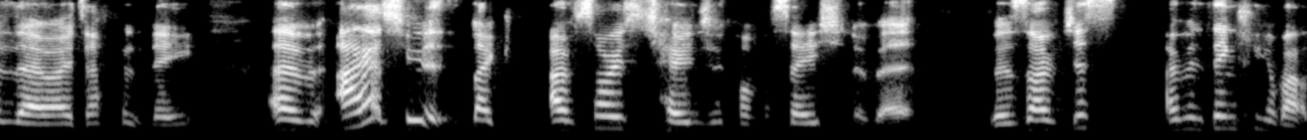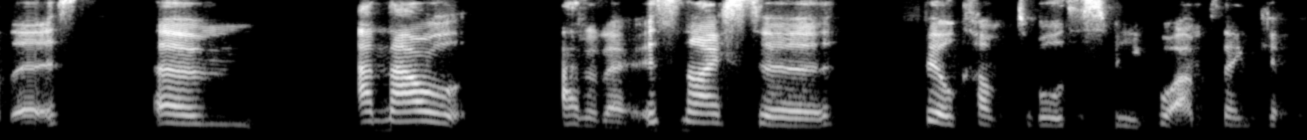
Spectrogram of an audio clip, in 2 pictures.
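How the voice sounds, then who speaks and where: A woman with a bright, forward voice talks informally on an online panel. The sound is dry and close, and she is tentative and reflective as she goes. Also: medium pitch, dry recording, rough recording.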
